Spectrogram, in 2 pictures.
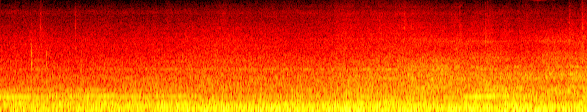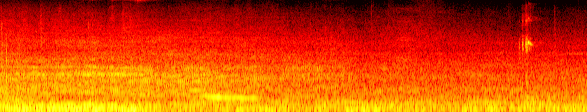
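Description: Traffic rumbles steadily nearby on a city street.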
